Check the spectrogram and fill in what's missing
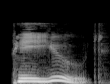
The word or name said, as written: piyyut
